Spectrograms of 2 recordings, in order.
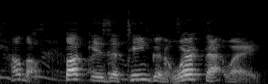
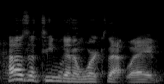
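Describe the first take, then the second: First: The question again, pushed louder and cursing; louder angry repeat. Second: Said in the usual way. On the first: Real, not acted. Angry fan at the coach, the question repeated louder. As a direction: swear through it, building the anger.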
